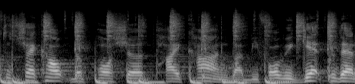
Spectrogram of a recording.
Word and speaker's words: Taycan: name of this car it isn't Porsche 'Taken', or 'Tekan' It is Porsche Taycan that means in Turkish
